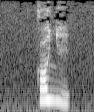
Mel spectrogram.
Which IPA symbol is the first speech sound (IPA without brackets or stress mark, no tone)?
k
